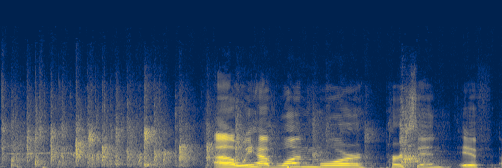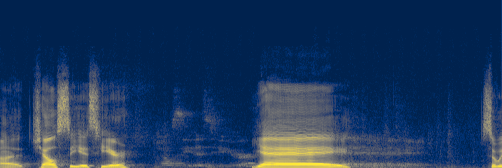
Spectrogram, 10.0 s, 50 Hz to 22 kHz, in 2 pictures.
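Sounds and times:
applause from a small crowd: 0:00.0 - 0:03.3
speech: 0:02.2 - 0:06.4, 0:07.5 - 0:08.6.

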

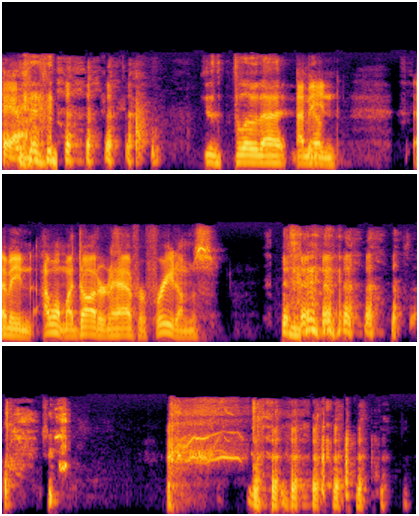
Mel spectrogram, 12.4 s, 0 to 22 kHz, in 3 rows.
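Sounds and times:
harsh coughing with strained throaty vocalizing: 0:00.0 - 0:01.5, 0:07.0 - 0:09.0, 0:10.0 - 0:12.2
laughter: 0:00.0 - 0:03.3, 0:07.0 - 0:09.0, 0:10.0 - 0:12.3
speech: 0:00.0 - 0:03.4, 0:04.1 - 0:06.3, 0:06.9 - 0:09.0, 0:10.0 - 0:12.4.

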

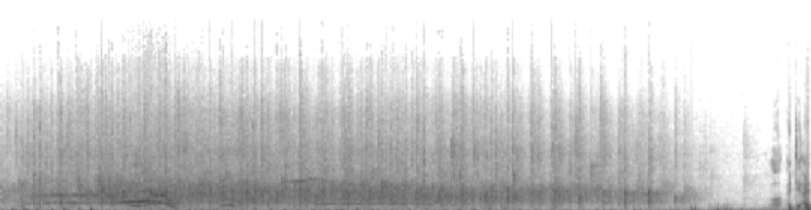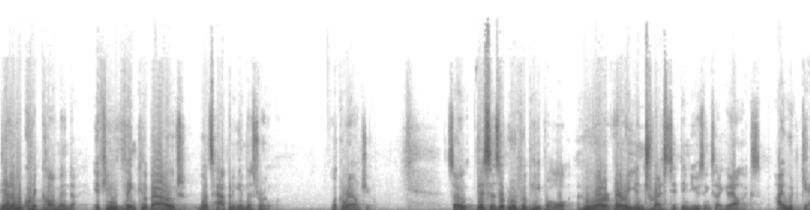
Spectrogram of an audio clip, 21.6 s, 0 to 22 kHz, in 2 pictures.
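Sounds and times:
audience applause for panelists: 0:00.0 - 0:09.4
faint whoops or whistles: 0:00.3 - 0:05.8
speech: 0:10.6 - 0:14.6, 0:15.2 - 0:21.6.

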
